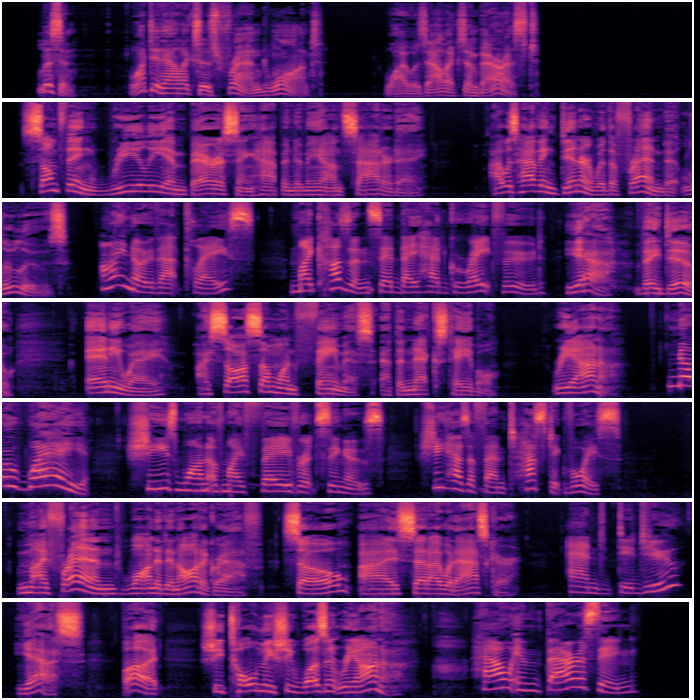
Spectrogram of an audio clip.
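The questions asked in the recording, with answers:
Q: What did Alex's friend want?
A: An autograph from the woman he thought was Rihanna

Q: Why was Alex embarrassed?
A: The woman he asked told him she wasn't Rihanna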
